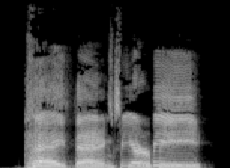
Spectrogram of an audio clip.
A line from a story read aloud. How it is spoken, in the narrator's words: They would shout together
